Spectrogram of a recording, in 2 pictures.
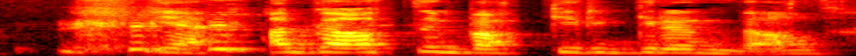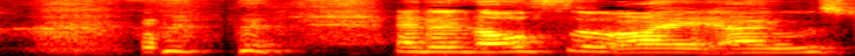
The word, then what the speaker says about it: Agathe Backer Grøndahl: So in Norwegian, I would say Agathe Backer Grøndahl. Yeah. But I repeat, Agathe. You say. Yeah, Agathe Backer Grøndahl.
